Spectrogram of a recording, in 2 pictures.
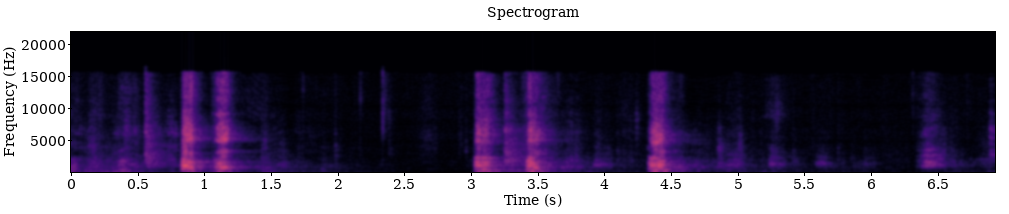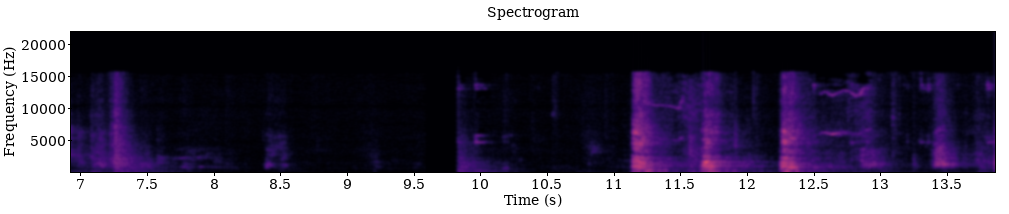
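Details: A dog guarding the house barks loudly and warmly in bursts of two or three, with long quiet gaps and fainter barks and low background sounds between the louder groups.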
